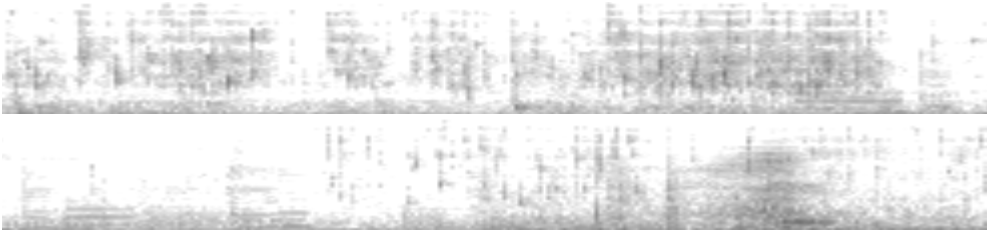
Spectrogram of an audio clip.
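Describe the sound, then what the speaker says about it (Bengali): Sliced bitter gourd is dipped and washed in water, producing steady splashing and dripping with small sloshes and trickles throughout, fairly close and continuous with no speech. "করলা কিন্তু এভাবে ডুবিয়ে ডুবিয়ে ধুয়ে তারপরে চিপে চিপে নেবেন"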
